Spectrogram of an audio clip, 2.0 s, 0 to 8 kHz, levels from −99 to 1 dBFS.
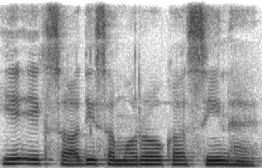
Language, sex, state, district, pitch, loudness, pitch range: Hindi, female, Jharkhand, Ranchi, 185 Hz, -14 LUFS, 180-200 Hz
